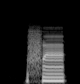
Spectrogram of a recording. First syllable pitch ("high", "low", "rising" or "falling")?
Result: high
